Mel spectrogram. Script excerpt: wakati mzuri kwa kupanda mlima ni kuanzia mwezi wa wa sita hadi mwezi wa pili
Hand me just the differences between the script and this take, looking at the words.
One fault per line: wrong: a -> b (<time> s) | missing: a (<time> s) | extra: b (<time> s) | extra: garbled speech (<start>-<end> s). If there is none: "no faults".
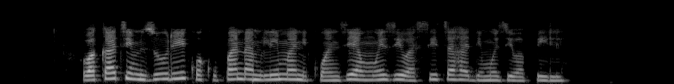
missing: wa (4.2 s)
